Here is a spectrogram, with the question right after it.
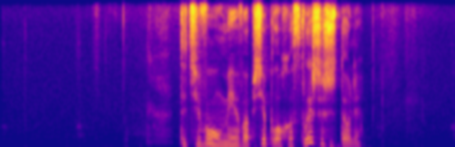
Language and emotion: Russian, neutral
